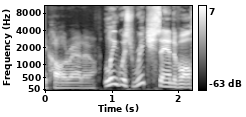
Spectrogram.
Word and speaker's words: Colorado: Colorado, you don't say avocado, right? So it should be Colorado, like avocado, like tostado, right?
